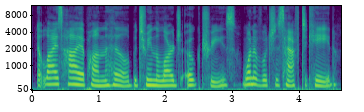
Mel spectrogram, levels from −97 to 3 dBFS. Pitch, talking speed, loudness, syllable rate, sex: 210 Hz, 220 wpm, -17 LUFS, 5.1 syllables/s, female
